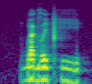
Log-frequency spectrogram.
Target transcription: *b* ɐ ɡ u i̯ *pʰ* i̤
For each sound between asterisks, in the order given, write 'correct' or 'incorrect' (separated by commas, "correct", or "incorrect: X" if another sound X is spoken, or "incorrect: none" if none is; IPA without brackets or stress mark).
correct, correct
